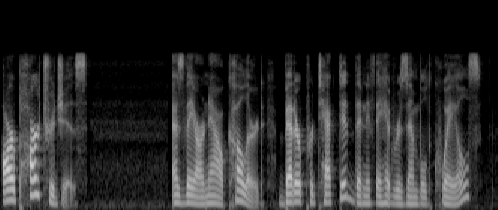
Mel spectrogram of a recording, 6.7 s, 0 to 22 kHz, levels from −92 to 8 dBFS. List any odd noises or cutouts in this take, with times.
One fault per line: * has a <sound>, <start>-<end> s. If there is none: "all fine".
all fine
